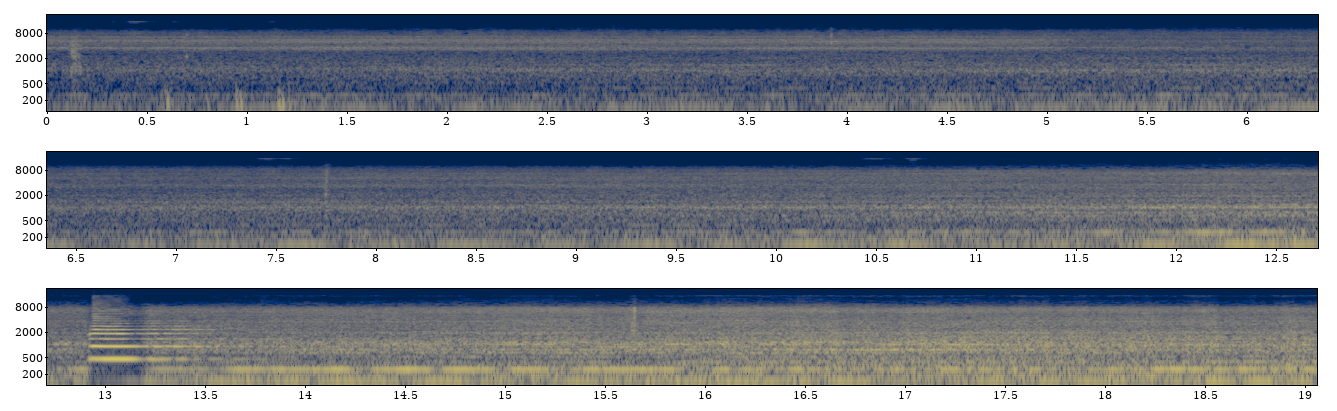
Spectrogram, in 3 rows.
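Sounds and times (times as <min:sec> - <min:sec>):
diesel train engine drone: 0:00.0 - 0:19.0
train horn toot: 0:12.8 - 0:14.0.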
